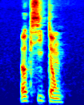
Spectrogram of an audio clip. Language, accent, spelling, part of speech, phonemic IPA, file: French, France, oxyton, adjective, /ɔk.si.tɔ̃/, LL-Q150 (fra)-oxyton.wav
- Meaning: oxytone (having the stress or an acute accent on the last syllable)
